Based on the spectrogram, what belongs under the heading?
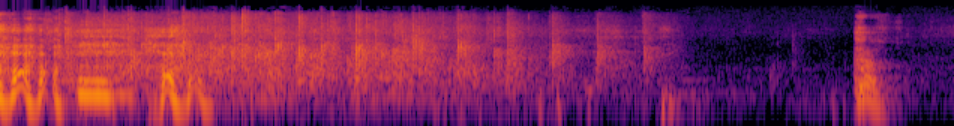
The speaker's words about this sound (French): On peut l'applaudir.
